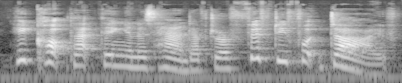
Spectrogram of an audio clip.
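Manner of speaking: clipped headmistress asking politely; a stern older Scottish witch at a classroom door; McGonagall voice. Acted.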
